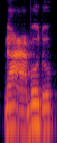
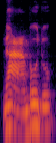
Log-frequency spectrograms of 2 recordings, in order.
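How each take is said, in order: No difference in how they are said.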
